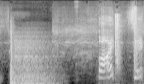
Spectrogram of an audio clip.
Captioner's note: cranking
